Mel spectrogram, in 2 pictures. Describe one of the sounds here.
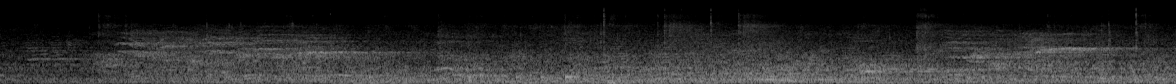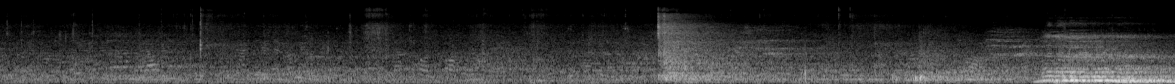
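Men and women murmur and talk in a large echoing hall.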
